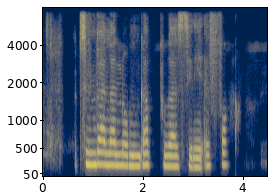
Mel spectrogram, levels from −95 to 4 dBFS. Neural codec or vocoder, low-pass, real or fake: codec, 16 kHz, 1.1 kbps, Voila-Tokenizer; 7.2 kHz; fake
